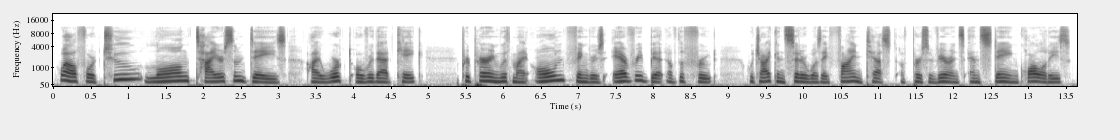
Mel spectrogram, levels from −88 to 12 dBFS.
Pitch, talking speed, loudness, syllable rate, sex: 180 Hz, 145 wpm, -19 LUFS, 4.3 syllables/s, female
